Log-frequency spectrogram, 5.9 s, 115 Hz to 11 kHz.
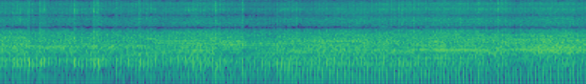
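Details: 5-year-old Craftsman mower, Briggs & Stratton Intek 20HP twin, after head gasket replacement following hydrolock (smoke gone): idle stumbles unevenly, bogs after mowing a while; rough idle, cause unknown.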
